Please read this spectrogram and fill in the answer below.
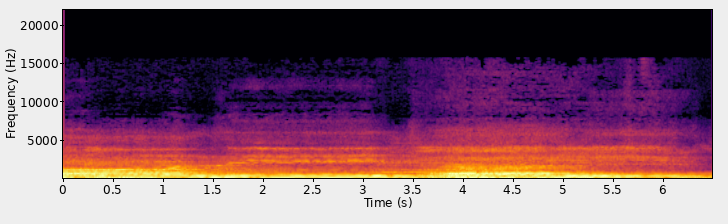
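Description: A man's voice reciting the Quran in a melodic chant over a microphone, holding long drawn-out notes. A new phrase begins a little past halfway.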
